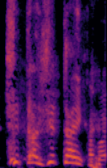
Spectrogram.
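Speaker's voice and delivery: retelling a bad day, laughing; laughing mock complaint. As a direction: moan it through laughter. Retelling own weary thought.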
